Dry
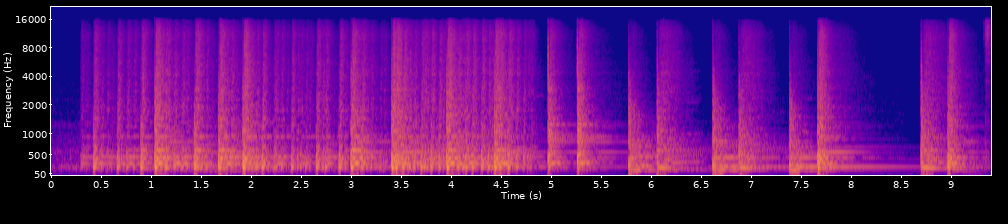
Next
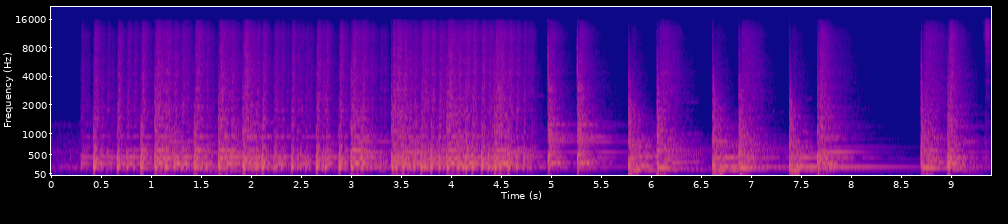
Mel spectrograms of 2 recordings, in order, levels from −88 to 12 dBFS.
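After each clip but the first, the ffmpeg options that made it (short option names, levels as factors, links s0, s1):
-af "alimiter=limit=0.168:level=0:latency=1:release=143,volume=0.473"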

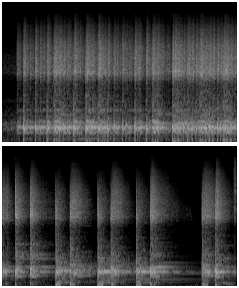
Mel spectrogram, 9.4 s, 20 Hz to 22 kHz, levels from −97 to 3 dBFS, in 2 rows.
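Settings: -af "firequalizer=gain_entry='entry(100,0);entry(180,-29);entry(410,4);entry(660,-8);entry(1900,-14);entry(2700,12);entry(5900,6);entry(12000,-16)':delay=0.05:min_phase=1"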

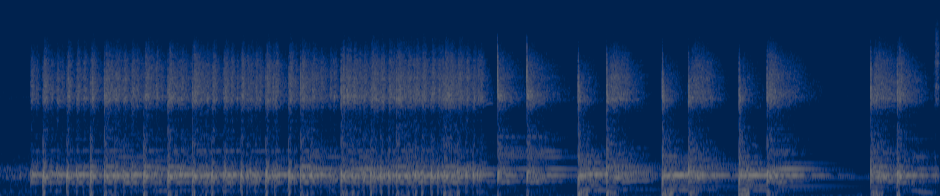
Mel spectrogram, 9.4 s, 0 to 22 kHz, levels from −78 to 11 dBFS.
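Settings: -af "acompressor=threshold=0.0126:ratio=6,volume=1.26"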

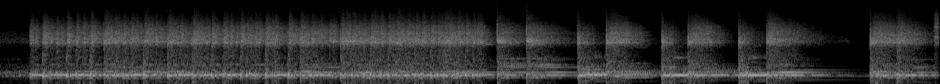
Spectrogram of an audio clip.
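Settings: -filter_complex "[0:a]asplit=2[s0][s1];[s1]highpass=f=720:p=1,volume=20,asoftclip=type=tanh:threshold=0.112[s2];[s0][s2]amix=inputs=2:normalize=0,lowpass=f=3600:p=1,volume=0.501,volume=0.841"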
